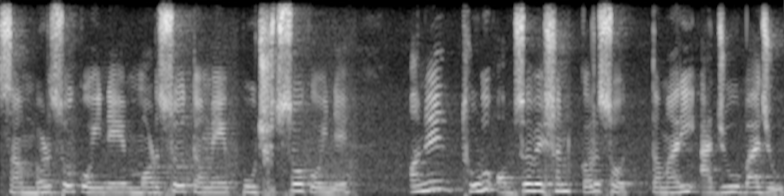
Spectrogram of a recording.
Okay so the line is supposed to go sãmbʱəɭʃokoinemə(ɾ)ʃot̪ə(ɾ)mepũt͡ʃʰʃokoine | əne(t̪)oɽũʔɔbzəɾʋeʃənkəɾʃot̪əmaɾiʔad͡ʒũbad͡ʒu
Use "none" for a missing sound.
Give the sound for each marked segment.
ɭ, none, t̪ʰ

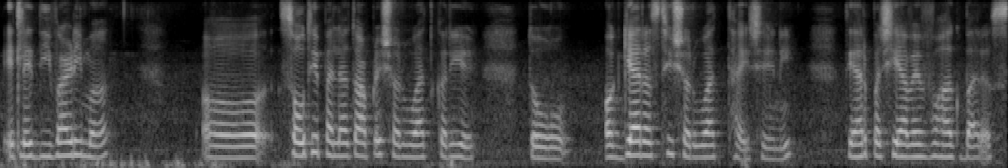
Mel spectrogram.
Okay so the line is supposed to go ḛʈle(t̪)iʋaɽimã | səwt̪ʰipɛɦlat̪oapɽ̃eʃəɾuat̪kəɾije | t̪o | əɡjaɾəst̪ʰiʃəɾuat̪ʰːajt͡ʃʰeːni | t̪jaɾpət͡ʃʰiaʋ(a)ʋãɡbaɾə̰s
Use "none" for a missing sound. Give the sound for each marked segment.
d̪, e

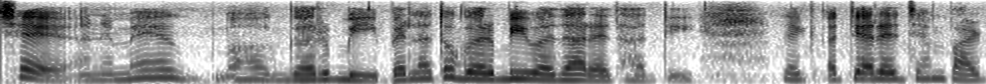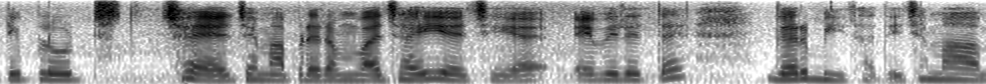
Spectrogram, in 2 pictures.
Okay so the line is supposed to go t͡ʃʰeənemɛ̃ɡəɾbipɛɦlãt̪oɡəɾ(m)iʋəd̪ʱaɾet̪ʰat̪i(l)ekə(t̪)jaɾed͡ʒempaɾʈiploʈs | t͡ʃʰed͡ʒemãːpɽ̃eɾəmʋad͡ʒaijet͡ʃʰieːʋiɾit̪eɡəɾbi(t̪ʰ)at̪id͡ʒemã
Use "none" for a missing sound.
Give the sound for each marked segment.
b, l, t̪, t̪ʰ

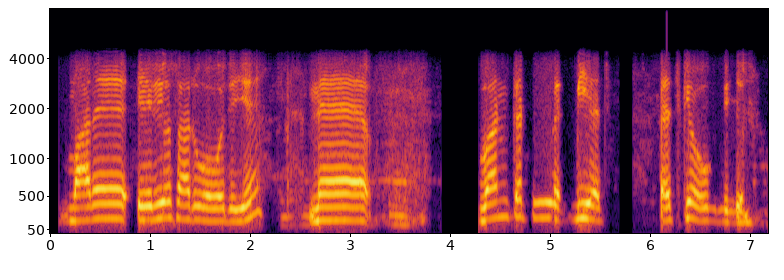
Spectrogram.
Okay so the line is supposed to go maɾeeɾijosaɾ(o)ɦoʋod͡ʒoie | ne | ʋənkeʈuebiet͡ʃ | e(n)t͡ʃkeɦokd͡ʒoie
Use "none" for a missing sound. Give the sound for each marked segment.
u, none

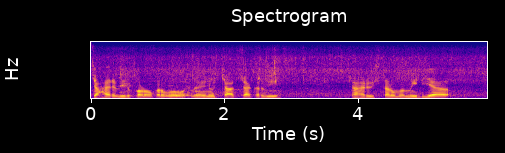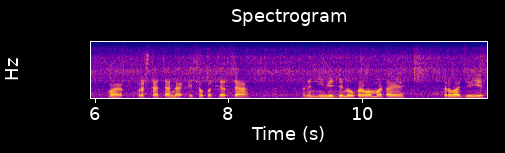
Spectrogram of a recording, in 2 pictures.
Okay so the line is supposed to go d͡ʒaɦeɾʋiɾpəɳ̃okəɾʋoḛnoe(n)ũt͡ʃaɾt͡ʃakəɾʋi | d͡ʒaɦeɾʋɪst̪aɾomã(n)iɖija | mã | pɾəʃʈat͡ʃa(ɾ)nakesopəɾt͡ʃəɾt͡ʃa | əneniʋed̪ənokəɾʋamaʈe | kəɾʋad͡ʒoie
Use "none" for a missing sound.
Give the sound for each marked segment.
n, m, ɾ

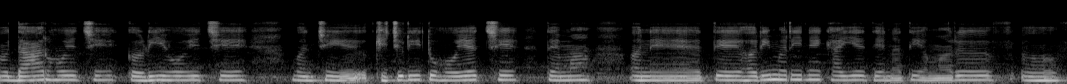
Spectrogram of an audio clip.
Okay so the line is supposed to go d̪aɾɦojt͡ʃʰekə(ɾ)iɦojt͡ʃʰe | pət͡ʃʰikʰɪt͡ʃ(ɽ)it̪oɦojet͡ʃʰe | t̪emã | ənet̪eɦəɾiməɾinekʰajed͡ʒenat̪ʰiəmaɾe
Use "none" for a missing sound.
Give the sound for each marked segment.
ɽ, ɽ

